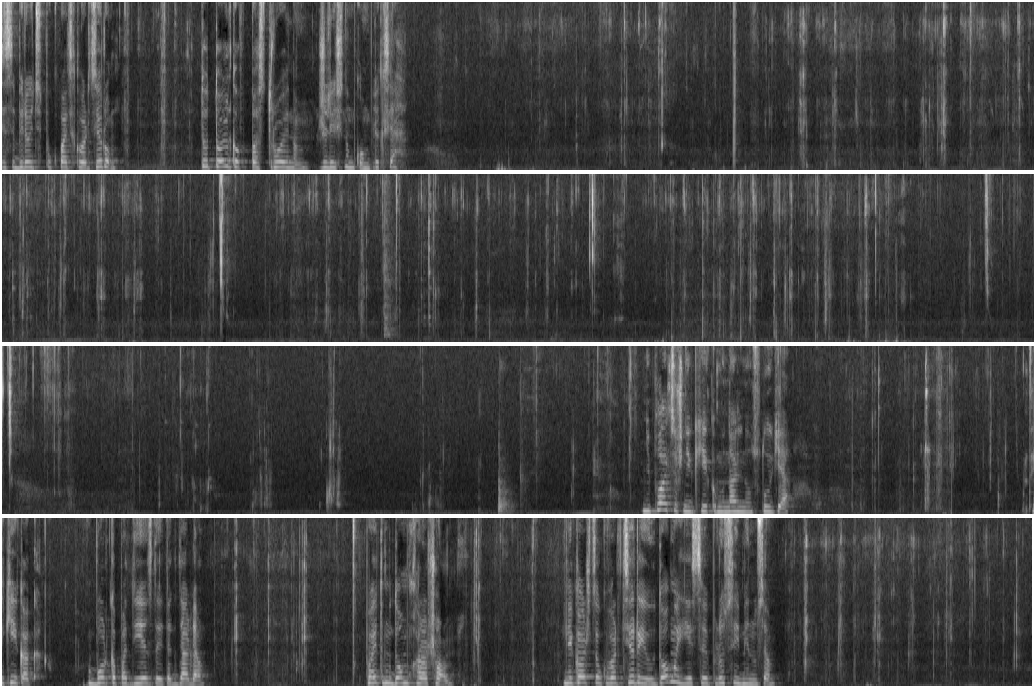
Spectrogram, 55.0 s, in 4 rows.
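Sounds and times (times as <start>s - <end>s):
chewing and biting food: 1.4s - 2.7s, 6.4s - 32.1s, 38.8s - 41.2s, 44.1s - 46.2s, 47.2s - 48.8s, 51.6s - 55.0s.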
